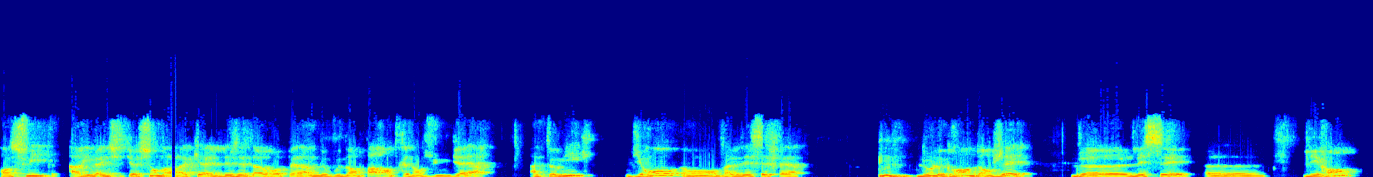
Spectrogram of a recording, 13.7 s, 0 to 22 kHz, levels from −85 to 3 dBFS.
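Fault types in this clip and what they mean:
Gap at a join of encoded pieces: separately encoded chunks butted together untrimmed, so a 41 ms silence drops in around 1.72 s before the sound carries on.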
